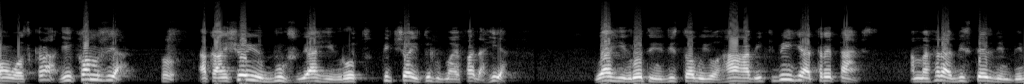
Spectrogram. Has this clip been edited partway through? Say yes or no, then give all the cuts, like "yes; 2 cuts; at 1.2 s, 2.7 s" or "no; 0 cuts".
no; 0 cuts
